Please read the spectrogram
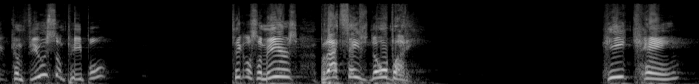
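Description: At 2.67 s, between "tickle some" and "ears but that saves", the speech jumps. A millisecond or two of sound is missing, with no gap. This is likely a dropped buffer (overrun), where samples were overwritten before being read.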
